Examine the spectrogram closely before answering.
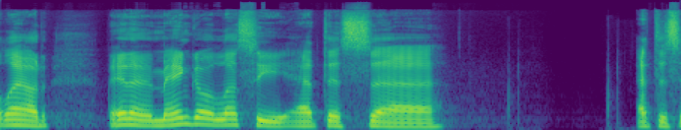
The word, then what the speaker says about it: lassi: Lassi. It's lassi or I think they pronounce it lussi.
